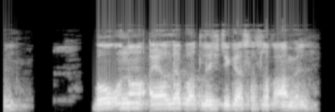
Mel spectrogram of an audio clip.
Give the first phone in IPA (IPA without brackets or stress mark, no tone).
b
